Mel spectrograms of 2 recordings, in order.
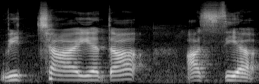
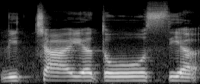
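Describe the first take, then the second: First: The two words are said separately, unmerged. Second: The two words are merged into one. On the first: This is the underlying form of the words. "വിച്ഛായത അസ്യ എന്നാണത് ശരിക്കും" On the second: This is how it is recited. "വിച്ഛായതോസ്യ, അങ്ങനെ പറഞ്ഞാൽ മതി"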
